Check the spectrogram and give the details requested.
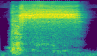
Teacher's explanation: It is two sounds together, ks, as in the word box. Both sounds are blocked. Ks is an unvoiced sound.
